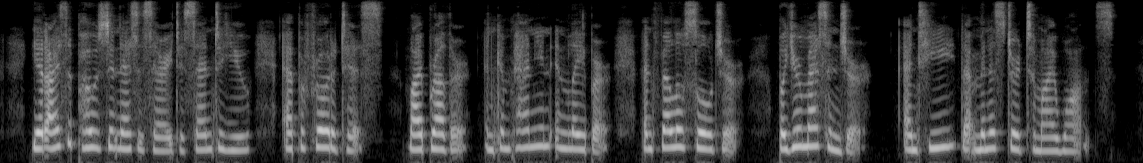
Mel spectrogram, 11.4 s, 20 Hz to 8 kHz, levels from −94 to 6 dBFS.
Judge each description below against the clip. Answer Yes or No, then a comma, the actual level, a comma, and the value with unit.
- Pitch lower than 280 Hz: No, very high, 290 Hz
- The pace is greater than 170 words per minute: No, average, 150 wpm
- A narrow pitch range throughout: Yes, narrow, 2.1 semitones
